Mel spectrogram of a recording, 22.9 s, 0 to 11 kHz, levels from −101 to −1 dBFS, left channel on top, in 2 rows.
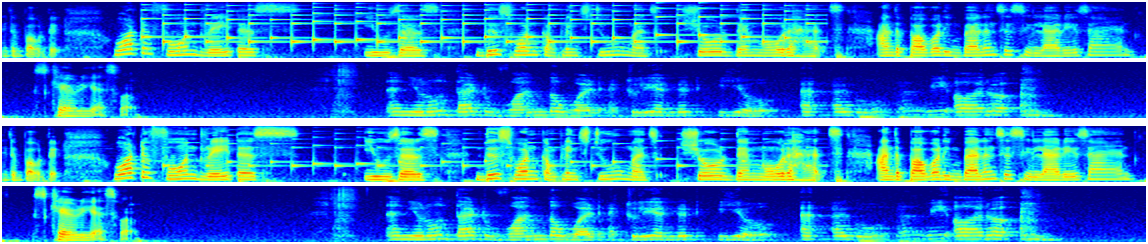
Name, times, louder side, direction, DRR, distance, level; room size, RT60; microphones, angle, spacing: voice 1, 0.0-2.8 3.6-11.3 11.8-12.7, right 6 dB, 75° right, 0.4 m, -33 dB
Ringtone, 1.4-8.3, left 8 dB, 55° left, 0.3 m, -42 dB
voice 2, 14.6-15.0 15.3-22.1, right 3 dB, 55° right, 1.1 m, -45 dB
3.6 x 3.5 x 2.7 m
head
